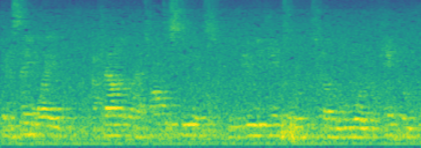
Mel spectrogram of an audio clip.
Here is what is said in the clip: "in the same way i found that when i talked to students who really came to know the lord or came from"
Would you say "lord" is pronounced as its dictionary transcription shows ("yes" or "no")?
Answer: no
